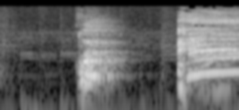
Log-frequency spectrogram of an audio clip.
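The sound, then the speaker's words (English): A dog barks twice, two loud barks about half a second apart, the second one longer and cut off at the end, with no talking in between. “It looks like you're barking.”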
